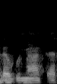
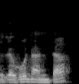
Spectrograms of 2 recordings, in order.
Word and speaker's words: Raghunatha: given the name Raghunatha. All my life, I suffered with this namophobia because my name was mispronounced every time, including the way that you called as Raghunanda. It is Raghunatha.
